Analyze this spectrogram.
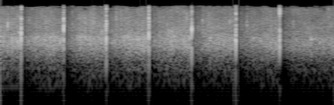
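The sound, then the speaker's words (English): An audience claps during a church talk about young people's faith. A steady bed of applause carries seven sharp, distinct claps that land at a regular beat, about three per second. “It's worth clapping for.”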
